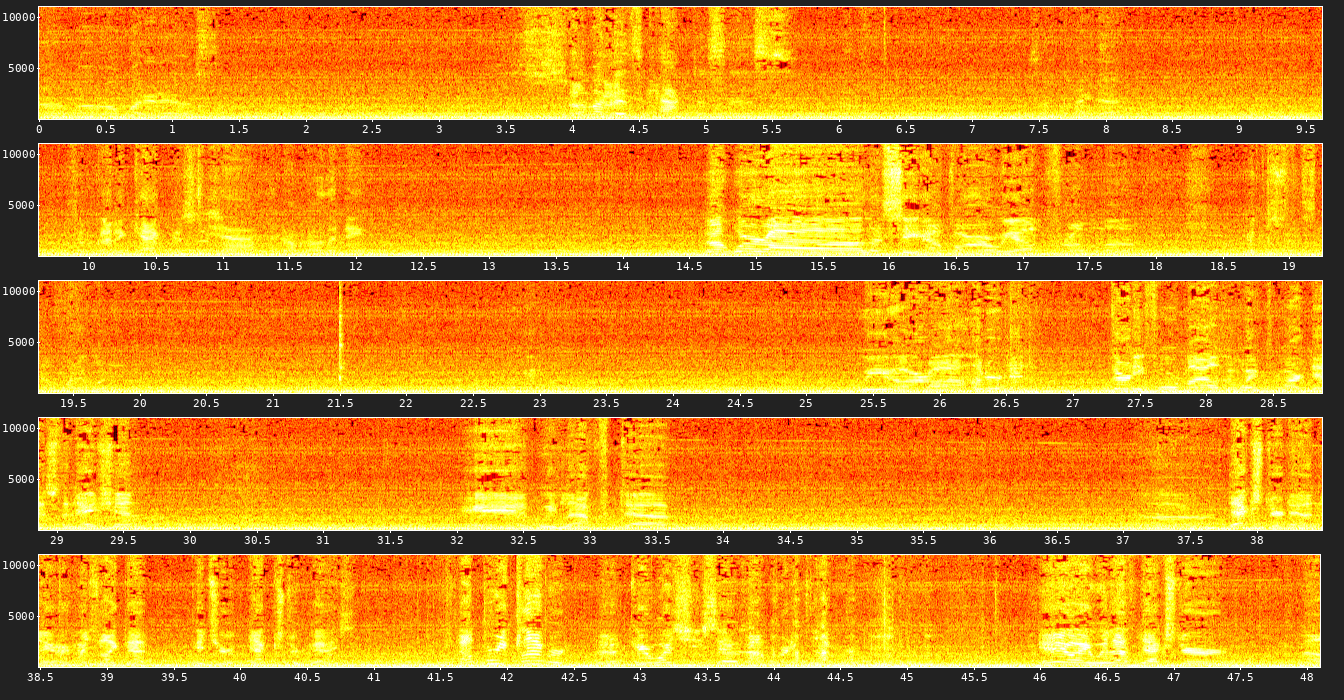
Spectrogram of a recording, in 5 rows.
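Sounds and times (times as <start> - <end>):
engine and tyre drone in cabin: 0.0 - 48.0
person speaking: 3.7 - 5.5, 41.6 - 45.1.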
